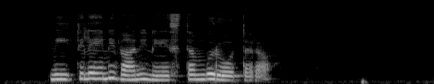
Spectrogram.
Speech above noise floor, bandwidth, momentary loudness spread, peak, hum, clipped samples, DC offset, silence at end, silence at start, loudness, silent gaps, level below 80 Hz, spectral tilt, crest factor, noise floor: 45 dB; 11.5 kHz; 11 LU; -10 dBFS; none; under 0.1%; under 0.1%; 0.7 s; 0.5 s; -24 LUFS; none; -62 dBFS; -6 dB/octave; 16 dB; -68 dBFS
